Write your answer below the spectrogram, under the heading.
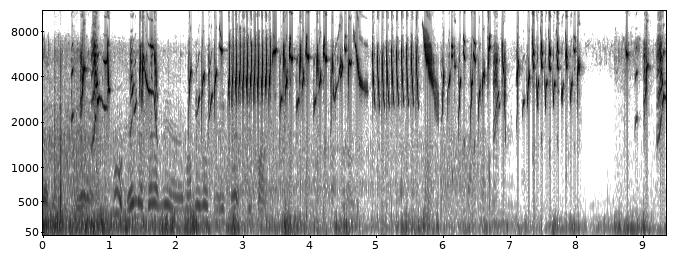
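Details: European goldfinch, an Algerian singer, performing song in the tiwawati, galoubi and serfati styles: rapid twittering phrases, a dense buzzy trill near three seconds, then another rattling burst, liquid chirps and short pauses to the end.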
